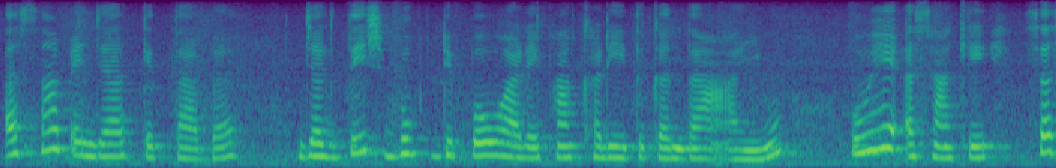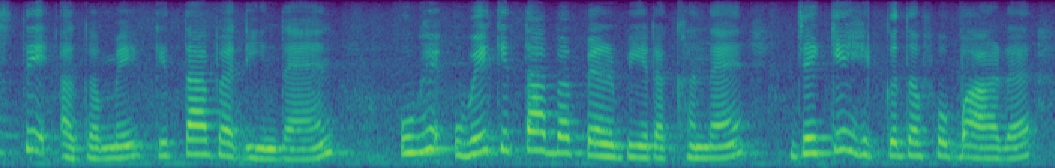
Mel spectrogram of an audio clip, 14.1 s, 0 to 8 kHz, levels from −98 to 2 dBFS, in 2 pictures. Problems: none marked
